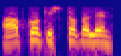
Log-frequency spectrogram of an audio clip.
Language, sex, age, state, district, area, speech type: Urdu, male, 18-30, Uttar Pradesh, Saharanpur, urban, conversation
